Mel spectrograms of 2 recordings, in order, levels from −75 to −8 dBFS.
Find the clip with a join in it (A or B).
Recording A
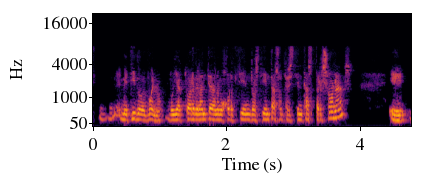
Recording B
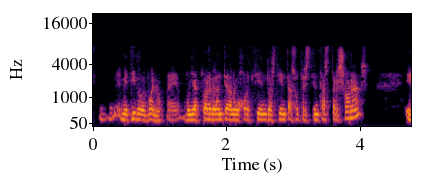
A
